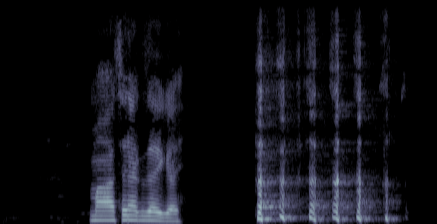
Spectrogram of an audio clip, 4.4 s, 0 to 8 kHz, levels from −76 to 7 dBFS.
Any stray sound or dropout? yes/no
yes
